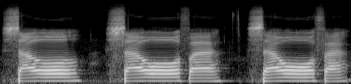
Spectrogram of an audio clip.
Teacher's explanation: kalau wau sukun teman-teman tak sempurna makhrajnya ya monyongnya cuman monyong-monyong yang enggak dimaksimalkan jadinya gitu. Sao sao faofa bentuk vokal u saufa bukan saofa saufa ya.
